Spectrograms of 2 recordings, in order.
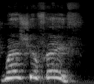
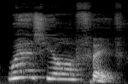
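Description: First: Much higher, strained holier-than-thou jab; shrill mock accuser. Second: Slow, higher mock accusation; mocking accuser. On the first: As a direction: squeak it out like a pious scold. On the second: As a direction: drag it out, needling them. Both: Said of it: "we go up to one another and said".

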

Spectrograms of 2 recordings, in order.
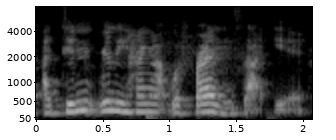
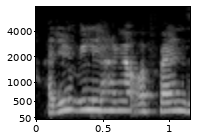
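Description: First: Said in the usual way. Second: "really" pushed, faster and louder; emphatic repeat. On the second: Real, not acted. Telling viewers about her lonely year, repeating it with emphasis. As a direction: hammer the point home by saying it again.

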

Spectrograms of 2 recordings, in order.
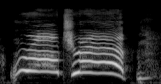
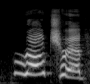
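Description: First: High, loud, excited shout; group cheer. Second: High but shorter, lighter echo; smaller cheer. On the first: Team in unison at the plan, excited shout. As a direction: whoop it like a whole team. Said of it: "in unison said". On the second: Shadow echoing the team, lighter high cheer. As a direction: pipe it up with less force. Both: Retold or imitated.

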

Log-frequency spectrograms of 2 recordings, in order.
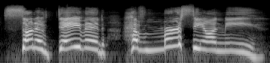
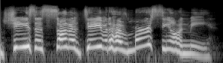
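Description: First: High, slow, drawn-out shout; imitated shout. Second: High, loud cry for mercy; imitated yell. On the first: Blind beggar shouts even more to Jesus, shouting. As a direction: stretch the plea out loud and high. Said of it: "he shouts even more". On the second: Blind beggar calls to Jesus passing by, yelling. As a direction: cry out over a crowd, pleading. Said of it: "he yells out".

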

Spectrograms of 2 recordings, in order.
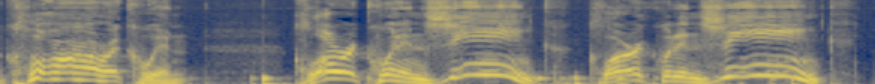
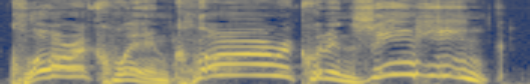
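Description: First: High, slow, sing-song mock of a TV doctor; sneering high-pitched impression of a TV pundit; mocking TV clown. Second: High, slow, yelled parody of the slogan; shrieking cartoonish mockery of a TV pundit; mocking shouted clown. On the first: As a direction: parrot the clown's slogan with scorn. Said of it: "a T V clown who was telling you". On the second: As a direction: scream the clown's catchphrase in ridicule. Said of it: "The television clown".

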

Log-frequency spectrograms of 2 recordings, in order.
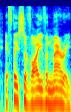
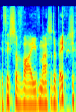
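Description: First: Said in the usual way. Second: Breaking into laughter; reading while cracking up; laughing. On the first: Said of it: "does it really say if they survive?". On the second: Real, not acted.

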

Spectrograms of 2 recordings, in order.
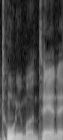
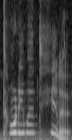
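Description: First: Said in the usual way. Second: Much higher, laughing through the name; full Tony Montana mode. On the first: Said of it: "he's not, like". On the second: Shown as a demonstration. Friend mocks the famous Scarface Tony with a laugh. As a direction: hype the name up like the movie legend. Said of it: "at this point, he's not, like".

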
